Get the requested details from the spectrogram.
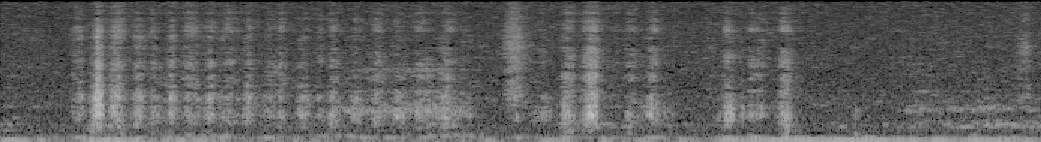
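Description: A fountain pen nib writes cursive strokes on a flat sheet of lined paper, its scratching against the paper coming in quiet, irregular bursts of bright, dry rasping. A steady low hum runs underneath.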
